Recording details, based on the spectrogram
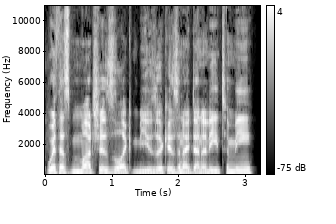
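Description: Very deep-voiced speaker in their thirties, chatting. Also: female voice, fairly even intonation, normal speed, a little mellow, clean tone, no echo, clean studio sound. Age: 30s. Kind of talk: casual chat.

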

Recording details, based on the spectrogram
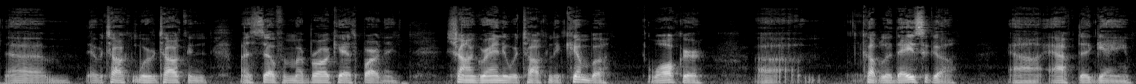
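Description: A middle-aged sports broadcaster with a somewhat low voice talks through a topic in relaxed podcast chat. He is reflective and measured, and his speech is often broken up by hesitant fillers. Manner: reflective, halting with frequent fillers. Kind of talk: casual sports talk.

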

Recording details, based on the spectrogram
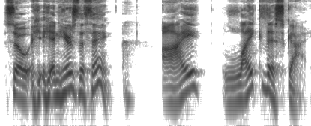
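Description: A middle-aged American man telling stories casually and comically, with an animated, blunt, ranting manner and some swearing. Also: mid-range voice, slow, slightly rough. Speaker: podcast host, comedian. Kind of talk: casual comedic storytelling.

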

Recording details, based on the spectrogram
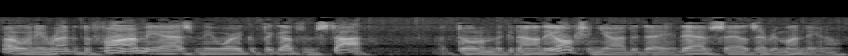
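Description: An actor playing a polite, helpful small-town broker in an old-time radio western. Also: male voice, on the low side, quick pace, sharp tone. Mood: obliging. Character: obliging small-town male real estate broker. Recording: noisy lo-fi old radio recording.

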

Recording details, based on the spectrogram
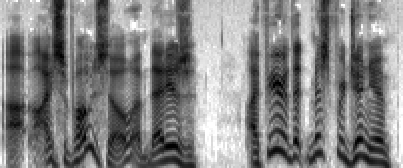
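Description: Man playing a bashful, stammering young gentleman. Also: fairly high pitch, wildly swooping pitch, normal speed, vocal fry, dry recording, studio quality, exaggerated voice. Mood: flustered. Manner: stammering, hesitant. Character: timid, awkward young gentleman, bashful and polite.

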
